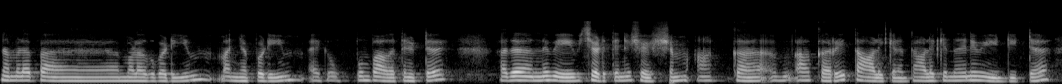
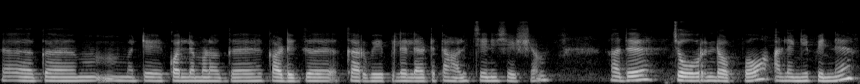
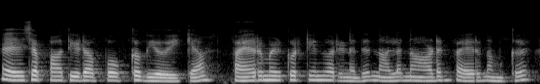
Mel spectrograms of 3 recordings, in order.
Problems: none marked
